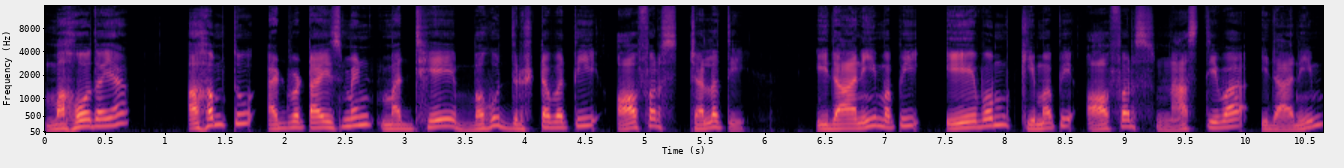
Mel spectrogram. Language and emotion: Sanskrit, neutral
